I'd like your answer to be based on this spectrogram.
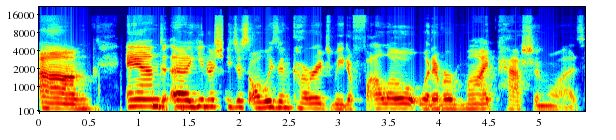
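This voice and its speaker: A woman's normal speaking voice at medium pitch, with lively intonation and a moderate pace. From India, raised in US from age nine. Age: 60s. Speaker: novelist. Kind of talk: interview.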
